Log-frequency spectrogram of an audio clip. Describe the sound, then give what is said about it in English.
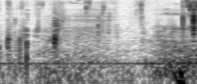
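Quiet mouth sounds of someone sucking on a hard peppermint candy stick, with a few sharp, irregular crunches and wet clicks, no talking. “I can't suck on it while I'm talking because then I sound like this.”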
